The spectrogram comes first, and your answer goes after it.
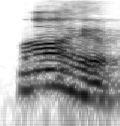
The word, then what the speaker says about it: Meyer: Meyer. Pronounced No, Meyer. Meyer. Meyer? Meyer, please. Okay. M-E-Y-E-R. Meyer. It's a German word.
